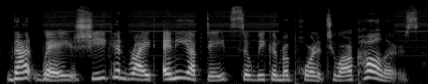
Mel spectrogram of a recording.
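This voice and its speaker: A woman playing a calm, commanding telephone switchboard supervisor in an old-time radio play, with a deliberate, authoritative way of speaking. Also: fairly high pitch, lightly acted. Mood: firm, organizing. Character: calm, commanding female telephone operator supervisor in wartime-like crisis.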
